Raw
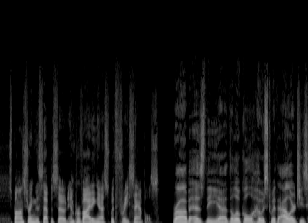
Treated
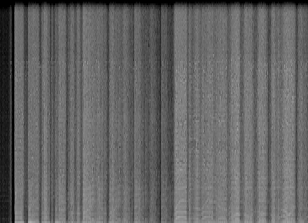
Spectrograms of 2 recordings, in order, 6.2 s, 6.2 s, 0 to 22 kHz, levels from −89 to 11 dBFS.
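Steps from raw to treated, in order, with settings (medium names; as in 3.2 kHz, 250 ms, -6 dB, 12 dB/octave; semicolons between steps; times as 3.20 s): formants flattened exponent 0.1; bit-crushed delay 533 ms, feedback 55%, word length 8-bit, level -5 dB; trim +3.5 dB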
